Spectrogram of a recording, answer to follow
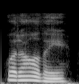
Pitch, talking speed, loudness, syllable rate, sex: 165 Hz, 225 wpm, -13 LUFS, 6.6 syllables/s, female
